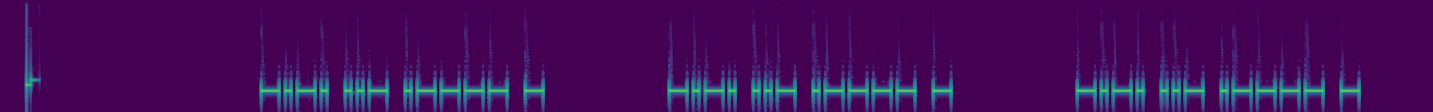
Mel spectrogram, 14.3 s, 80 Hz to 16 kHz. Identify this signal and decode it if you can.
Morse code, heard as a keyed tone, about 20 wpm, 700 Hz. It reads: CU1T CU1T CU1T
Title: DXCC-100 Call Signs - 4 Characters - Repeated 3x - 20wpm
